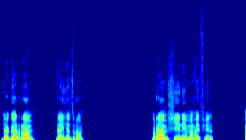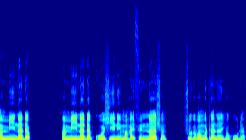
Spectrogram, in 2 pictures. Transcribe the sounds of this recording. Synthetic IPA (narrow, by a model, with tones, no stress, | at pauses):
dɐ˨ɡa˨ɾa˦˨m | ɗɐ˦ŋɦɛ˨d͡ʒɾɔ˦˨n | ɾa˦˨mʃiː˦neː˨ma˦ɦa˨jɸɪ˦ŋ | ʔa˨mːi˨nɐ˦dɐ˨b̚ | ʔa˨mːiː˨nɐ˦dɐ˨b̚kʷʊ˨wa˦ʃiː˦neː˨ma˦ɦa˨jɸɪ˦nːaː˦ʃɔ˨n | ʃuː˨ɡɐ˨bɐ˦mːʊ˦taː˨nɛ˦ɲja˨hʊ˦daː˨ʔ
